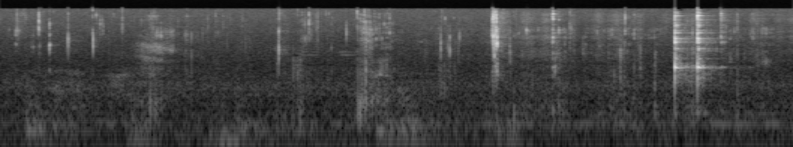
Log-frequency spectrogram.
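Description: Chewing and biting sounds of someone eating a stuffed bell pepper, with scattered short clicks and smacks; the loudest pair comes about four and a half seconds in.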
